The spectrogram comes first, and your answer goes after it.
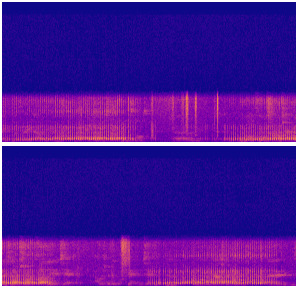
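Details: Fat domestic cat snoring indoors: drawn-out nasal snores, each about two and a half seconds long, come back every four seconds or so with quiet breathing gaps between them.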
